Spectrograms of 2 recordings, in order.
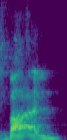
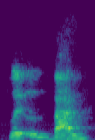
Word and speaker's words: Baal: Yeah, but it's Ba and it's Al, right? Is not the Al a form of El? No, it's not. It's an Ayin. It's spelled completely different.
